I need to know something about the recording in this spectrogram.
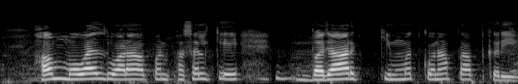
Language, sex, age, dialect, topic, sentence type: Maithili, male, 18-24, Southern/Standard, agriculture, question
